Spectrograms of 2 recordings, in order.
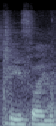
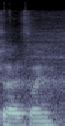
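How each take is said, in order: First: The first syllable sounds like 'tea'. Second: The first syllable sounds like 'tie'. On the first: This follows the word's Germanic origin. "if you're saying it correct, it's tiefling" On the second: This is the speaker's habitual choice because it sounds better. "I say tiefling"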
